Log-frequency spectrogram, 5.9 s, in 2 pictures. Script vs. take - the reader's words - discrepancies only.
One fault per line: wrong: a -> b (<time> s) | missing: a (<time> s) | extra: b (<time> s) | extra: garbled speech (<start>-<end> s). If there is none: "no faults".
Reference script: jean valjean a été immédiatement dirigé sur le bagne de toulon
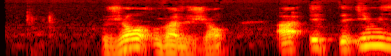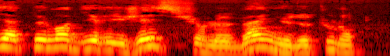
no faults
